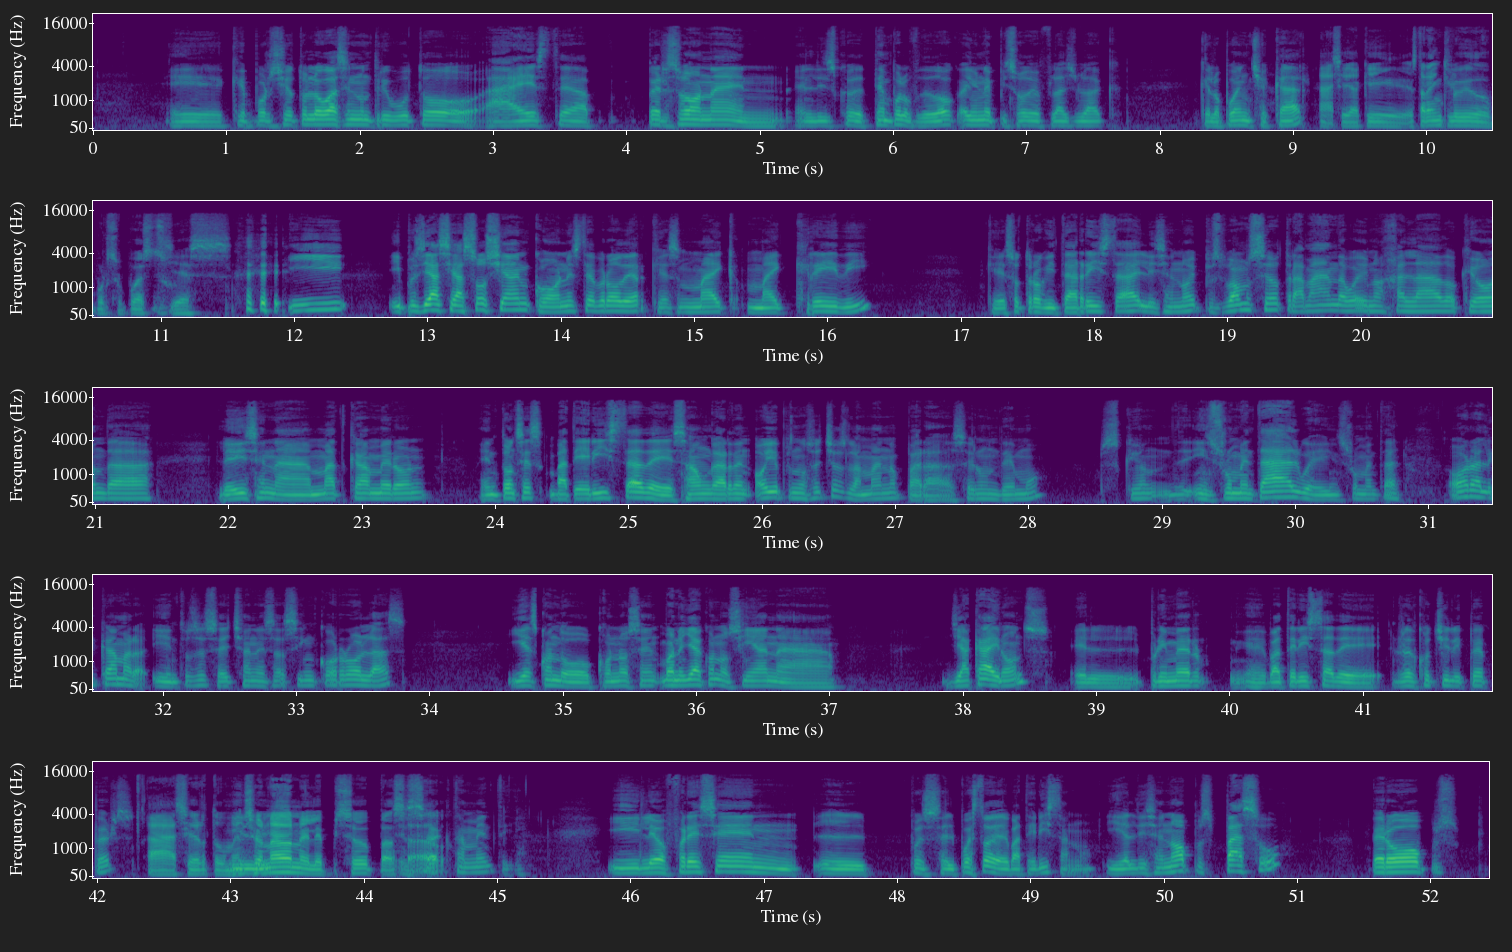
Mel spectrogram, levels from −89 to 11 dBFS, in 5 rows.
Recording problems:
uneven, jittery; strongly; from 1 to 49 s

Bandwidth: 14.5 kHz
